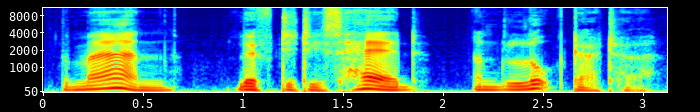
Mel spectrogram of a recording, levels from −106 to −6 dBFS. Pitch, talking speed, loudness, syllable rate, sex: 115 Hz, 175 wpm, -20 LUFS, 4.5 syllables/s, male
